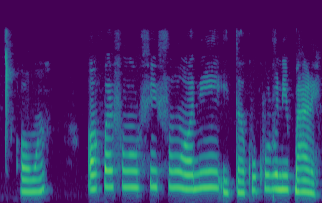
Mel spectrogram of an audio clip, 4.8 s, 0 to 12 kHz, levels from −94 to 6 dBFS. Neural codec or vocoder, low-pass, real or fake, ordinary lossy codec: none; 7.2 kHz; real; MP3, 64 kbps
